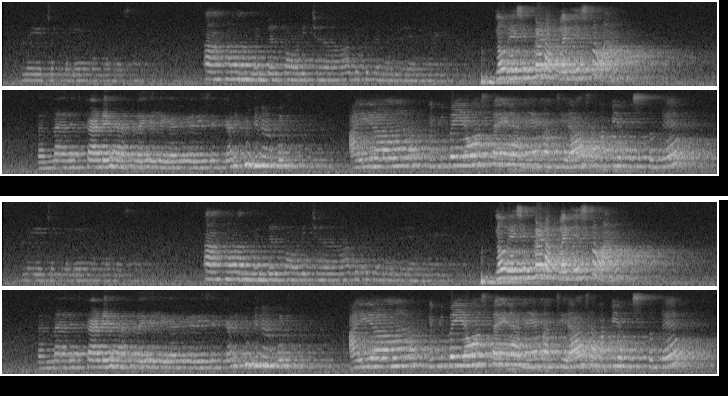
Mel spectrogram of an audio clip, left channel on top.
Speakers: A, on the left; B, on the right.
A: ఏచప్పలే మల్ళ స
B: ఆహా
A: రెండలు పవని చిరాక గంటకనిూర్లేదు అమ్మాయన
B: నువ్ రేషన్ కార్డ్ అప్లై చేసినావ
A: మ్యారేజ్ కార్డే ఇగ ఆప్లై చేయల గాని రేషన్ కార్ట్ పోయినా వ్
B: అయ్యో ఇంక బియ్యం వస్తాయి నే మంచి మంచిగ సన్నబియ్యం ఇస్తుంటే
